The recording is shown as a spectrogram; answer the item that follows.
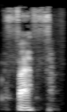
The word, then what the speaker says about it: Pfaff: And they're going to reach out and say, hey, you know, Bob Smith, you know, whatever, Darren Pedderfee, Nicole Pfaff, you know, whatever. – Pfaff. – Silent P.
